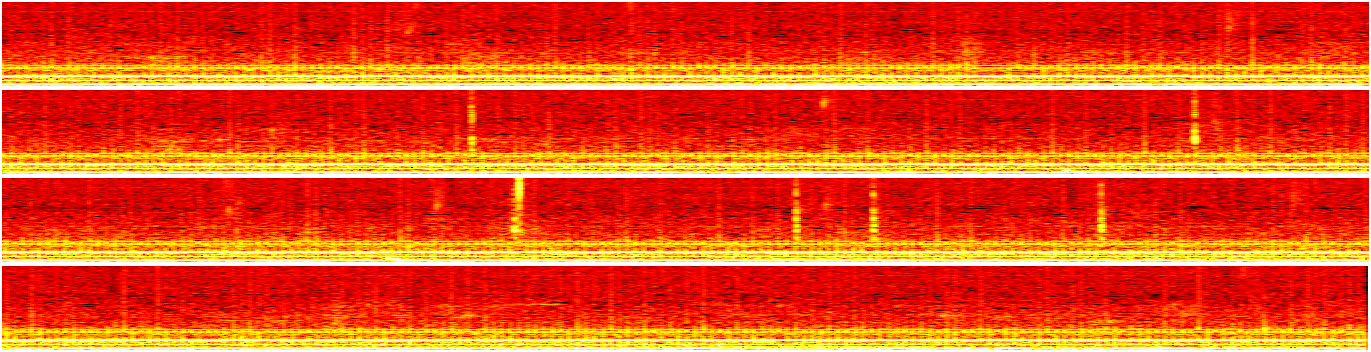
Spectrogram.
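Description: Steady electrical hum, a constant low drone that does not change, with a few faint ticks scattered through it.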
